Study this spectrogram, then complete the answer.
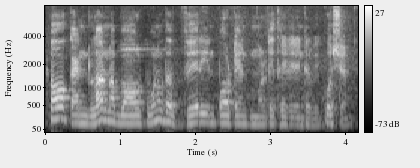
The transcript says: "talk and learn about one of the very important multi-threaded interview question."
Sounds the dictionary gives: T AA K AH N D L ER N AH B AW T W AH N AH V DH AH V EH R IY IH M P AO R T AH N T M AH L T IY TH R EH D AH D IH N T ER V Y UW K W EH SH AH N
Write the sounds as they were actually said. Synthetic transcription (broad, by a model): T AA K AH N D L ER N AH B AW T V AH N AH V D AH V EH R IY IH M P AO R T AH N T M AH L T IY T R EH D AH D IH N T ER V Y UW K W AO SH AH N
